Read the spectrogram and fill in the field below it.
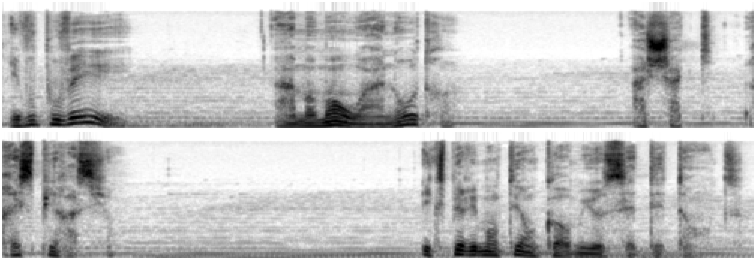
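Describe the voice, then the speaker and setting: A male hypnotherapist leading a guided hypnosis session in a slow, detached, hypnotic delivery, with soft music behind him. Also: low voice, big pitch swings. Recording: faint background music.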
